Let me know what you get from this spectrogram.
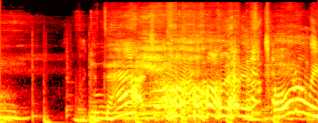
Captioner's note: laughter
